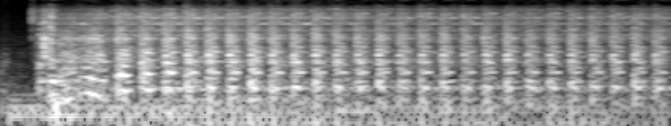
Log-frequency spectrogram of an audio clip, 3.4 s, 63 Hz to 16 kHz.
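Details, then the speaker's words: 1985 BMW 635CSi E24, sitting 12 years, with what looks like an aftermarket MSD ignition: steady starter cranking about three beats a second, never fires. No spark even direct from coil, ruling out cap, rotor and plug wires; failed crank sensors later proved the cause. "still no spark so we know that it's not the cap and the rotor it's not the plug wires so that means now our problem is ignition coil or deeper"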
